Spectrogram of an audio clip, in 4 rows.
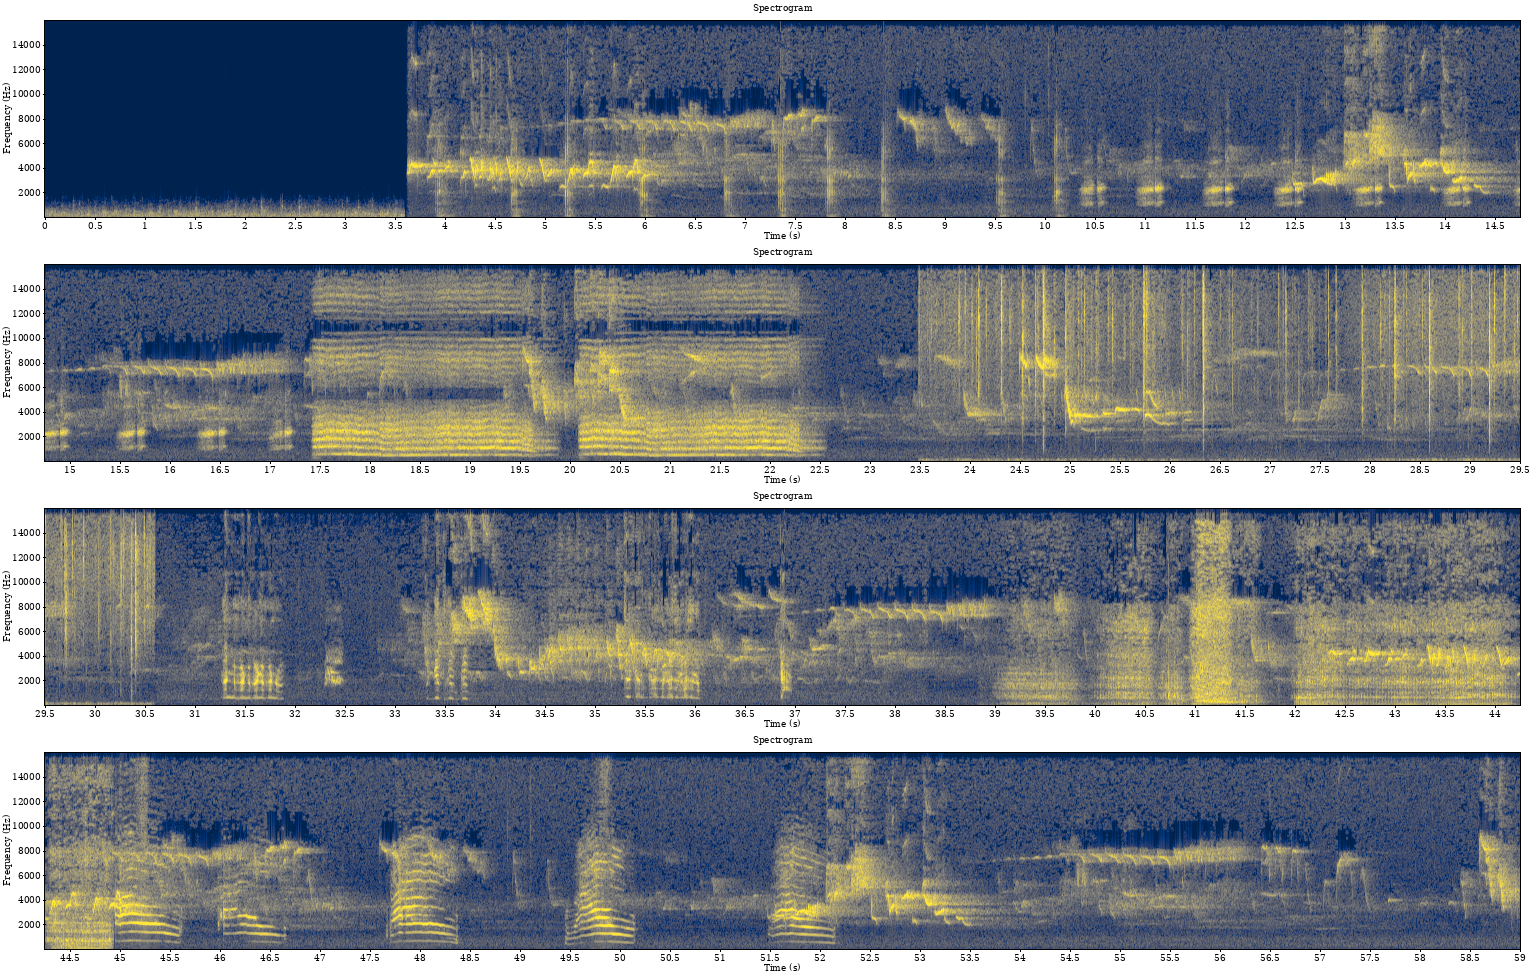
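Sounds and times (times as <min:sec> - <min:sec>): low rumbling noise: 0:00.0 - 0:05.4, 0:23.5 - 0:30.7, 0:38.8 - 0:45.0
faint chirps: 0:03.6 - 0:08.6, 0:23.5 - 0:31.2
frogs croaking: 0:03.7 - 0:08.6, 0:09.5 - 0:12.6, 0:23.5 - 0:30.6
long loud animal calls: 0:17.4 - 0:22.6, 0:23.5 - 0:30.6, 0:38.9 - 0:45.2.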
